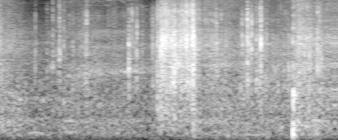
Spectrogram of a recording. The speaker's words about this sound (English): This is a gift for the both of you. All right. And I'll let you open it first, and then I'll explain it here. All right. Just rip that bad boy open.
